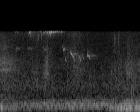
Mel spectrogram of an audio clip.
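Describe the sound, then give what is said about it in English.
A robin sings a few thin, high warbling phrases below a cliff top, over a steady low rumble of wind or outdoor noise. No one speaks. “I've come off the top and down to where the robins sing.”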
